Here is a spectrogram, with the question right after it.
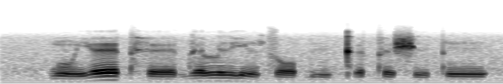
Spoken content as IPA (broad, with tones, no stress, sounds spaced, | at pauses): ɓ ũ˨ j eː˦ tʰ eː˨ d e˦ l i˦ j ĩ˨ t͡s oː˨ ɓ iː˨ kʼ ɪ˦ t ɪ˦ ʃ i˨ t ĩ˦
